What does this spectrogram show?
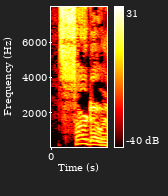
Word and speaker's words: Sardo: Sardo, no Mr. Accent on the dough.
